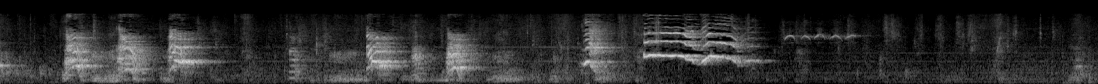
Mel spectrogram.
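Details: Playing Labrador retriever puppies from a B litter: a run of sharp, rough barks at irregular intervals, then a high, wavering squeal that bends downward, followed by a brief thin whine and quieter scuffling.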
